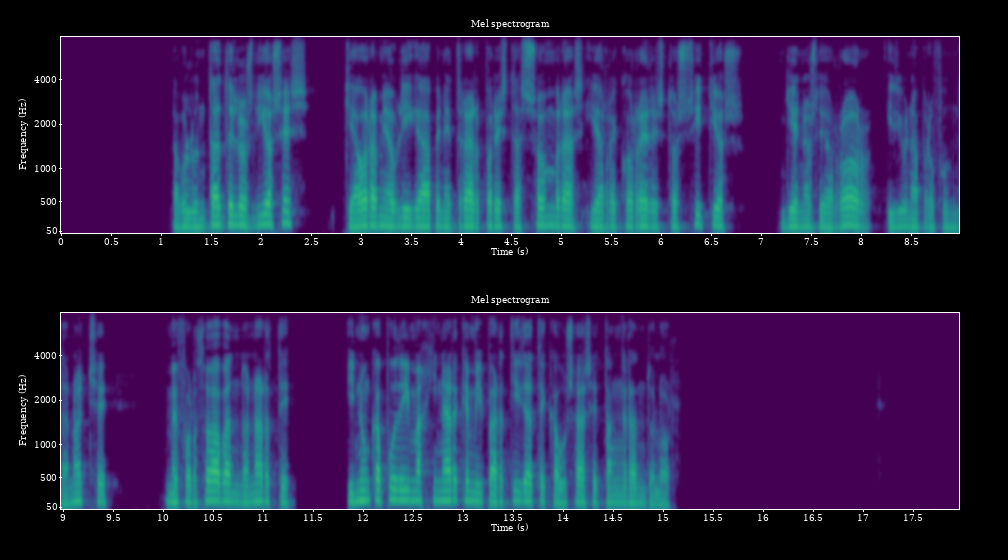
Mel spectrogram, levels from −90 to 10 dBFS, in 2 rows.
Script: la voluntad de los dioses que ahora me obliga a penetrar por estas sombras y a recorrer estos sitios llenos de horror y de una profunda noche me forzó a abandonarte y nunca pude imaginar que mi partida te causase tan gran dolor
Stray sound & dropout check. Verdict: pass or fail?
pass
